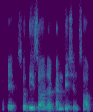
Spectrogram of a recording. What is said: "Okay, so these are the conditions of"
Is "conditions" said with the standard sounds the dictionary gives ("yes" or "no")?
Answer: no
